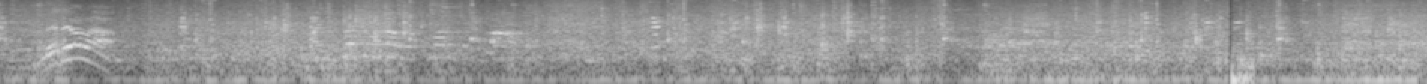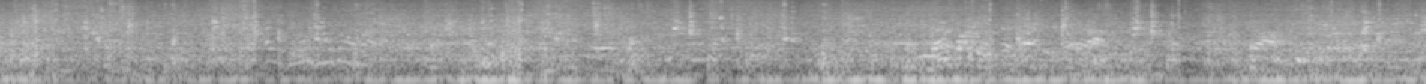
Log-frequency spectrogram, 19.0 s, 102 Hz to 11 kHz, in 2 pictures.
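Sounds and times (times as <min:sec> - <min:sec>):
low machine hum: 0:00.0 - 0:19.0
machine clattering metal clicks: 0:01.1 - 0:19.0.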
